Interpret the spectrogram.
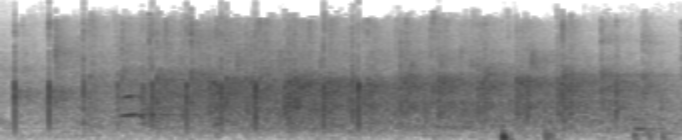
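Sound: round of applause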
